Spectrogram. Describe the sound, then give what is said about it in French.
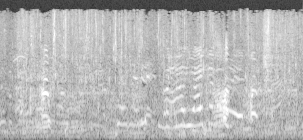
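A flock of flying geese, just taking off or about to land, honks repeatedly, their calls overlapping in a continuous, raucous chorus, with a faint murmur of voices underneath. “Ah, regarde, ça c'est un escadrille qui vient de décoller ou bien qui va atterrir.”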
